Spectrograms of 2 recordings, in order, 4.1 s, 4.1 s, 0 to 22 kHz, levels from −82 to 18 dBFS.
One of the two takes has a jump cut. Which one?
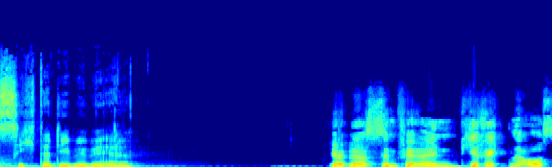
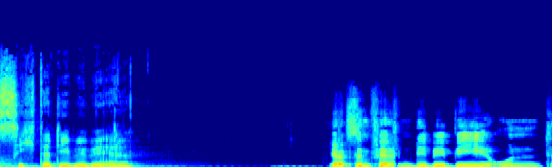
second; 2 cuts; at 2.6 s, 2.9 s

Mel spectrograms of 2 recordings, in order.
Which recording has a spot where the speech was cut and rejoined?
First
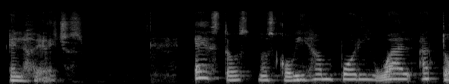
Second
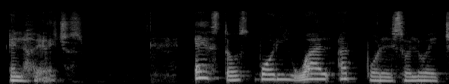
second; 2 cuts; at 2.5 s, 3.6 s

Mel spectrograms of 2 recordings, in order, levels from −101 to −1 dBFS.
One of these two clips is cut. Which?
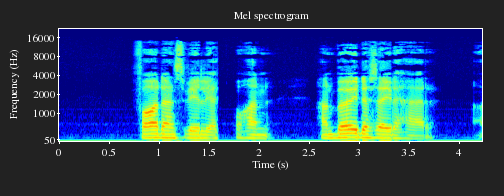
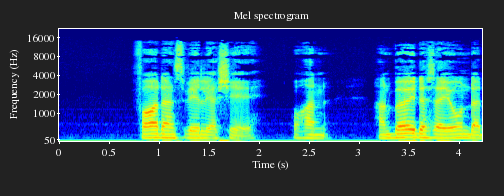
first; 2 cuts; at 1.6 s, 3.3 s

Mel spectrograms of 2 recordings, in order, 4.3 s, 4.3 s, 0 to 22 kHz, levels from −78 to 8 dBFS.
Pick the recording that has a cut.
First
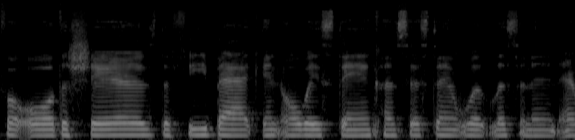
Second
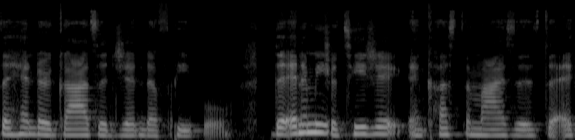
second; 3 cuts; at 1.2 s, 2.4 s, 3.1 s

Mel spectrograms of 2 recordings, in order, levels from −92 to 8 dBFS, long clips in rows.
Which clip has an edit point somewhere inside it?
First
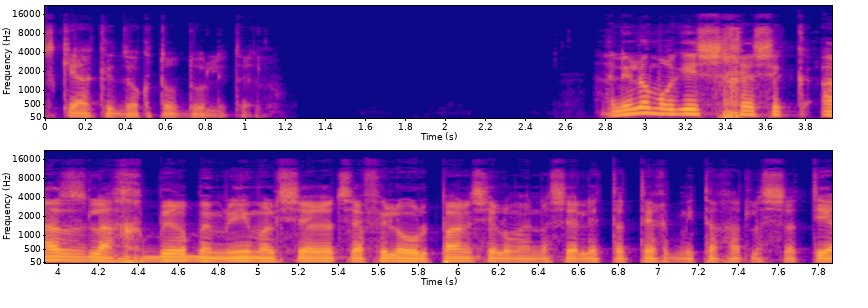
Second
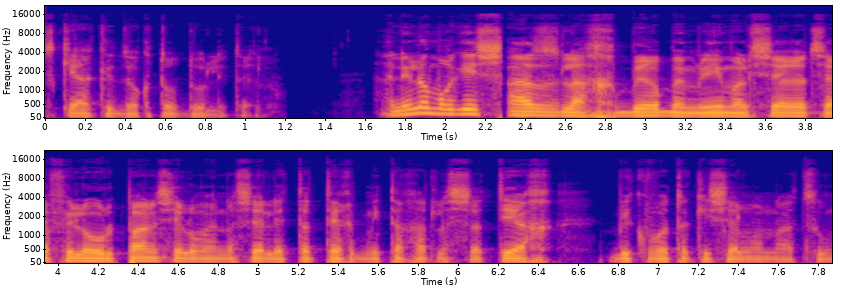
second; 2 cuts; at 1.2 s, 2.3 s

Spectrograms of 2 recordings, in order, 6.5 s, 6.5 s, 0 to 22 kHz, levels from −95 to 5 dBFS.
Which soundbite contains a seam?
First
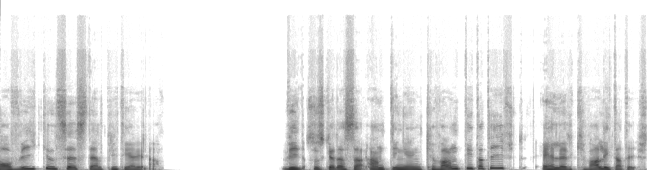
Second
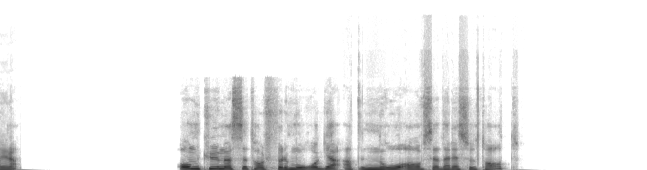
first; 3 cuts; at 1.1 s, 3.0 s, 3.6 s

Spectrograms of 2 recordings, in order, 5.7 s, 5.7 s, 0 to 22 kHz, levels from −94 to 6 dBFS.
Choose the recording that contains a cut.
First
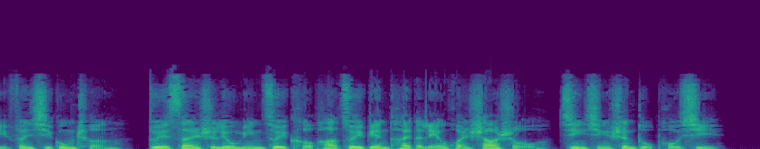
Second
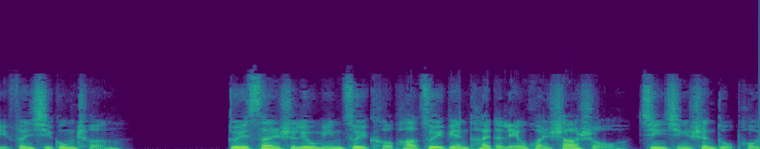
first; 1 cut; at 1.0 s

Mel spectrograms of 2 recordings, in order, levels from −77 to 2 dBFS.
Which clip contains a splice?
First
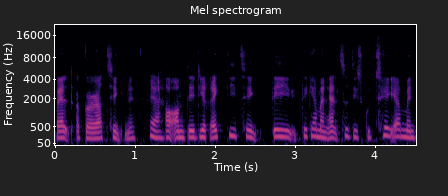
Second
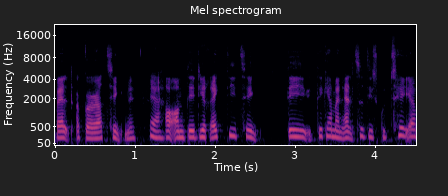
first; 1 cut; at 2.6 s

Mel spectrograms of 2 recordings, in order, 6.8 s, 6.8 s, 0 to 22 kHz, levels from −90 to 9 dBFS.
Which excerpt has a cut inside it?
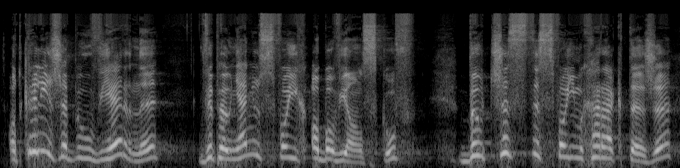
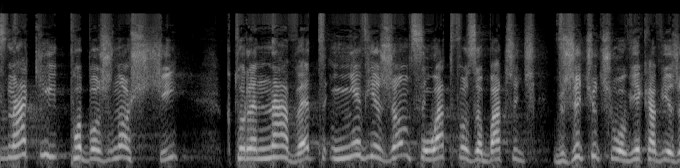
second; 2 cuts; at 4.2 s, 5.5 s

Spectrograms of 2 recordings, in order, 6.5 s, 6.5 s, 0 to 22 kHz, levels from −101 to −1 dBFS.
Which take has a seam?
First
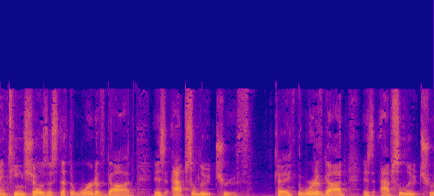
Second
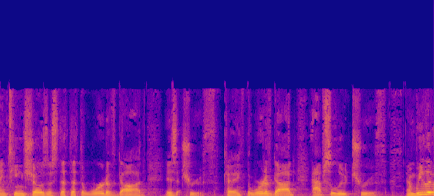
second; 4 cuts; at 1.0 s, 2.7 s, 3.3 s, 4.6 s

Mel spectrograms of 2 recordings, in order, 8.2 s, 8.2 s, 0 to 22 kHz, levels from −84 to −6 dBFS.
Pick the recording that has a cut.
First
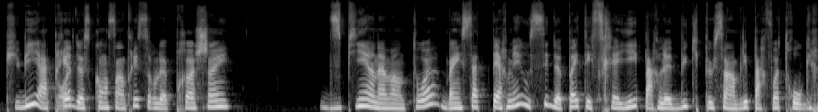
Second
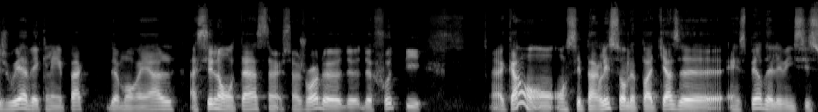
second; 1 cut; at 1.8 s

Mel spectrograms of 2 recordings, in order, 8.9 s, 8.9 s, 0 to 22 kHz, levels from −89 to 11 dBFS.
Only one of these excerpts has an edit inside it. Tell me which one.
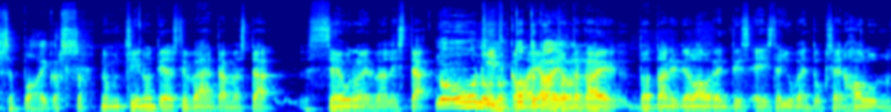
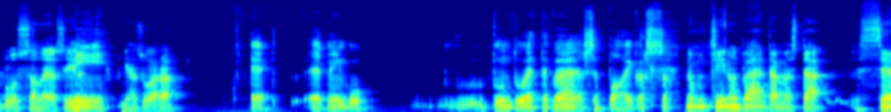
second; 3 cuts; at 3.3 s, 5.5 s, 7.4 s

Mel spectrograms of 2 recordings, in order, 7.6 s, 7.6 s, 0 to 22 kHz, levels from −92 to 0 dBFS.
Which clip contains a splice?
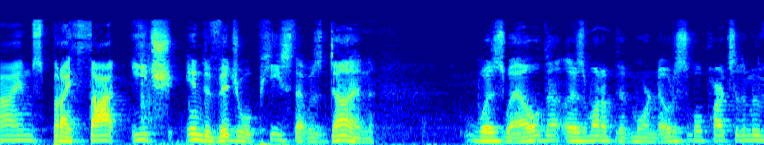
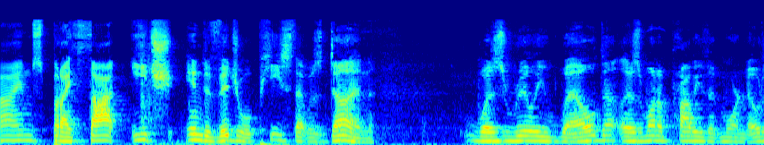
first; 2 cuts; at 5.0 s, 6.1 s

